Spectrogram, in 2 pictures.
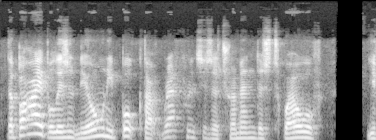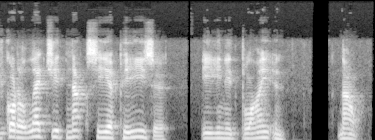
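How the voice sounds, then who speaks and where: A British man hosting an internet radio show, delivering a crude, rambling comedic conspiracy monologue in a deadpan way. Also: fairly high pitch, dull audio. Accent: British English.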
